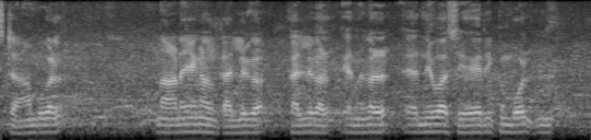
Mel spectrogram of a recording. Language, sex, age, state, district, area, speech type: Malayalam, male, 45-60, Kerala, Kottayam, rural, spontaneous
